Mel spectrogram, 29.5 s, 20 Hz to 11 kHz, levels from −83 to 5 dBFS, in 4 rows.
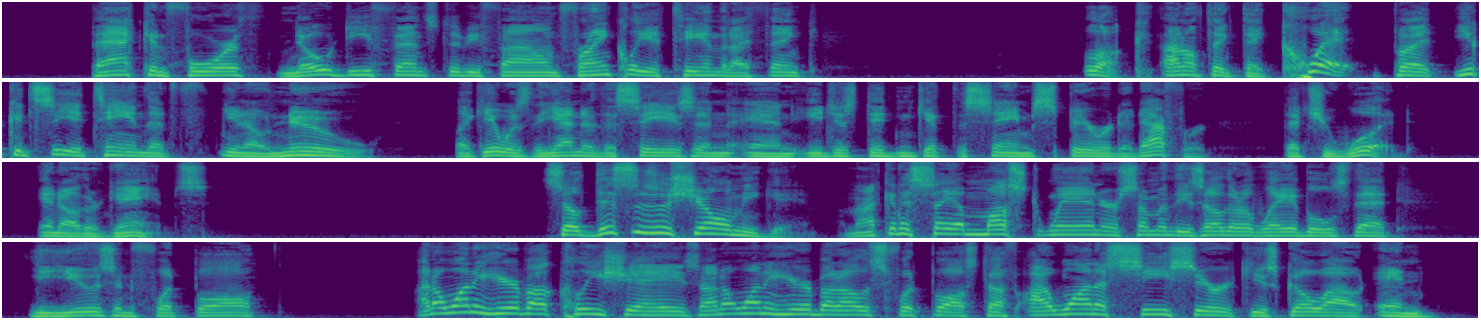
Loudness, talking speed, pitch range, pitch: -20 LUFS, 210 wpm, 125-170 Hz, 145 Hz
